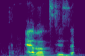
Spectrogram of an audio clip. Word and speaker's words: abscissa: এটা একটা ORDINAT, ভোজার যে ইংলিশটা স্যার, বুঝেনটা অ্যাবাক্সিসা, অ্যাবাক্সিসা, অ্যাবাক্সিস।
